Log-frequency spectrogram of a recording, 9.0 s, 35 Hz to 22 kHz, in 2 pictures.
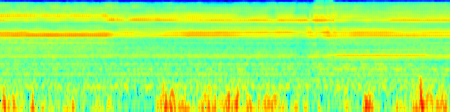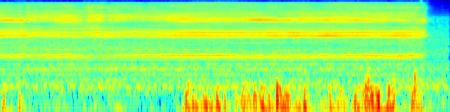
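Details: Asus R9 280X graphics card at 100% fan speed: high fan whoosh with a steady pulse near four beats a second; blades appear to slap the plastic cover.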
